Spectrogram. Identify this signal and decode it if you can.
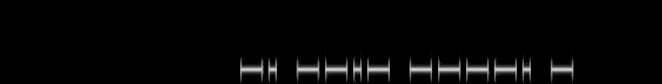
Morse code, heard as a keyed tone, about 17 wpm, 700 Hz. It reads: NQ9T
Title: USA Call Signs - 4 Characters - Repeated 2x - 17wpm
